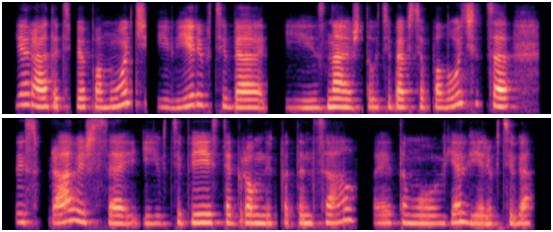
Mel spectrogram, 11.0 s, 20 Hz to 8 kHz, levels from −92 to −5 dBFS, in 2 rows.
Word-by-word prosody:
Я 280 +1 +1
рада 225 -2 +4
тебе 220 0 -3
помочь 235 +10 0
и 210 -1 -9
верю 245 +8 +1
в 265 - -13
тебя! 205 -3 +2 0.2
И 200 -1 -6
знаю, 215 +1 +5
что 205 0 -3
у 210 - -4
тебя 210 0 +2
всё 210 +1 -4
получится. 230 +3 +3 0.5
Ты 240 0 -4
справишься, 245 -1 +1
и 205 0 -7
в 200 0 -14
тебе 225 +1 +2
есть 225 0 -2
огромный 215 -1 +1
потенциал, 220 +6 -3
поэтому 210 -1 -3
я 230 +3 0
верю 205 -3 -2
в - - -11
тебя. 215 0 -2
220 Hz, 155 wpm, -22 LUFS, 210-230 Hz, 0.5 s, знаю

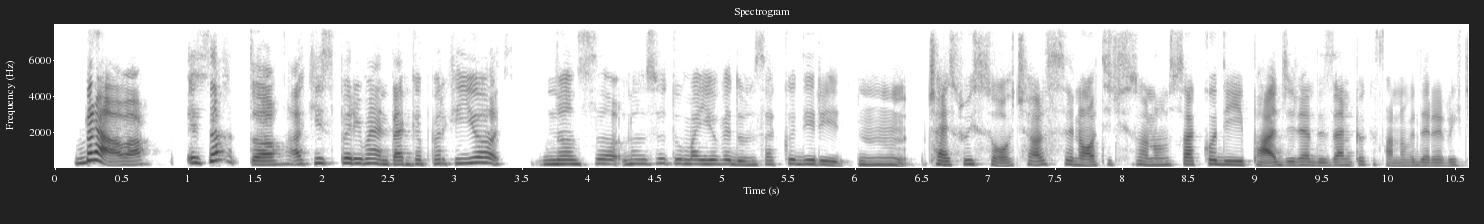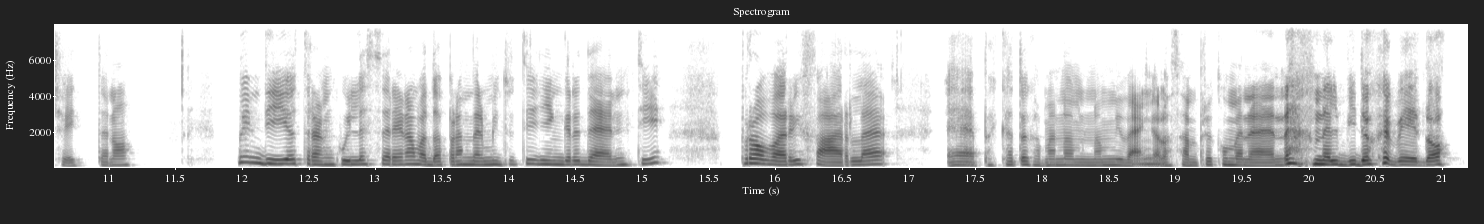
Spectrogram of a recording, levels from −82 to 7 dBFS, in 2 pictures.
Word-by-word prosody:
Brava, 195 - +6 0.3
esatto, 285 - 0 0.2
a 210 +1 -2
chi 265 +5 -2
sperimenta, 255 -5 -1
anche 205 +2 -2
perché 235 +2 -7
io 280 +1 +1
s 220 - -27 0.2
non 220 +2 0
so 225 +2 -5
non 230 +3 -5
so 255 +3 -9
tu, 240 0 -6
ma 230 - -3
io 225 0 -1
vedo 220 -3 -3
un 185 0 -6
sacco 200 +5 -7
di 220 0 -2
ri 195 -5 -4
mhmm, 185 -1 -4 0.2
cioè 195 - 0
sui 215 +4 -4
social 180 -1 -4
se 205 +1 -7
noti, 170 +1 -1
ci 190 - -17
sono 185 -3 -5
un 175 - -6
sacco 195 +3 -2
di 190 -2 -1
pagine 170 +1 +1
ad 170 -1 -5
esempio 165 +3 -5
che 190 +1 -22
fanno 150 -3 -10
vedere 155 +1 -7
ricette, 150 0 -11
no, 165 +1 -6 0.7
quindi 275 -6 +1
io 235 0 +4
tranquilla 200 -1 0
e - - -5
serena 210 0 -1
vado 185 -4 +1
a - - -3
prendermi 190 +1 -1
tutti 200 +4 -7
gli - - -2
ingredienti, 195 - -1 0.5
provo 250 -3 +5
a 185 - +8
rifarle 195 0 +2 0.4
e 165 0 -3
peccato 175 +3 -5
che 175 - -11
a - - -6
me 160 +1 -4
non 165 0 -4
non 155 0 -5
mi 160 - -2
vengano 150 - -1
sempre 155 +2 -4
come 175 -2 0
ne 150 -1 +3
ne 245 +10 +6
nel 205 -2 +8
video 205 +2 +6
che 210 - +6
vedo. 185 +2 +4
195 Hz, 200 wpm, -27 LUFS, 170-220 Hz, 0.7 s, a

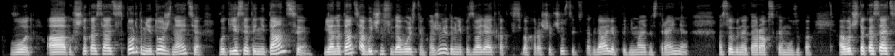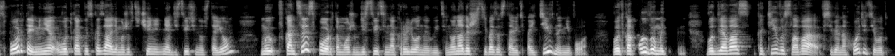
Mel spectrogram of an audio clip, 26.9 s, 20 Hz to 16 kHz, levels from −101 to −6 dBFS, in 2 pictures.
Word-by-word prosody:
Вот, 145 0 -3 0.2
а 155 +1 +4
п 155 - -12
что 190 - -5
касается 185 0 -1
спорта, 245 +6 +2
мне 175 -3 -2
тоже 215 -2 +3
знаете, 200 +9 -4 0.2
вот 165 +2 -5
если 195 +1 +2
это 175 -1 -4
не 165 -2 -5
танцы, 225 - -1 0.2
я 160 +1 +3
на 170 - -1
танцы 225 +8 +2
обычно 175 +2 -1
с 175 - -19
удовольствием 155 -3 -1
хожу, 140 - -5
это 250 -9 -2
мне 155 -2 -9
позволяет 150 0 -2
как-то 130 0 -15
себя - - -10
хорошо 140 +2 -11
чувствовать 150 -1 -13
и - - -40
так 135 +2 -12
далее, 165 0 0
поднимает 145 +1 -9
настроение, 150 +5 -8 0.4
особенно 150 0 -2
это 140 0 -2
арабская 140 +1 -4
музыка. 135 -1 -10 0.4
А 155 +3 +3
вот 180 0 +5
что 190 +2 +2
касается 185 -1 +4
спорта, 280 - +6
и 160 - +3
мне 180 +4 +2
вот 165 +2 0
как 175 0 +1
вы 175 - -2
сказали, 175 -2 +2
мы 150 - -4
же 155 - -7
в 145 - -23
течение 160 +1 -6
дня 155 -2 -3
действительно 145 +2 -8
устаем, 150 - -2 0.4
мы 180 +2 +4
в - - -23
конце 260 - +5
спорта 170 - +3
можем 145 0 -4
действительно 155 -2 -4
окрыленной 150 -3 -2
выйти. 130 0 -10
Но 155 +3 -2
надо 180 +1 +4
ж - - -8
себя 160 -2 -2
заставить 140 -3 -6
пойти 135 - +1
в - - -1
на - - -2
него. 130 -1 -8 0.4
Вот 180 +1 +5
какой 255 +11 +6
вы 240 - +8
м 180 -4 +1 0.6
вот 180 0 +2
для 195 0 +6
вас 225 +1 +4
какие 185 +7 -3
вы 210 -2 +1
слова 160 +2 +1
в - - -15
себе 145 0 -5
находите 210 - -2
вот, 135 0 -5
165 Hz, 190 wpm, -23 LUFS, 145-185 Hz, 0.6 s, вы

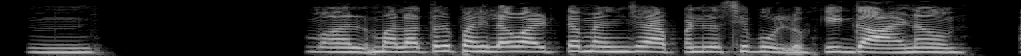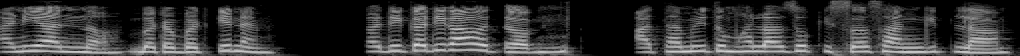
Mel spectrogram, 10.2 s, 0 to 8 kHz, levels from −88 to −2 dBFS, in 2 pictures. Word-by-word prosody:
हं, 205 0 -5 1.1
म 240 - -5 0.3
मला 240 -1 +3
तर 265 +1 +2
पहिलं 255 -3 +2
वाटतं 245 0 +1
म्हणजे 250 0 +2
आपण 235 0 0
जशी 235 +3 -4
बोललो, 230 -3 0
की 240 +1 0
गाणं 220 0 +2 0.4
आणि 245 +4 0
अन्न 240 -5 +3 0.2
बरोबर, 230 -1 +1
की 290 - +2
नाही. 245 -7 -1 0.5
कधी-कधी 280 +4 +1
काय 325 0 +5
होतं 230 -9 +1
हं. 220 +2 -4 0.4
आता 225 +3 -2
मी 265 +1 +2
तुम्हाला 255 -2 +3
जो 275 - +1
किस्सा 250 -1 -1
सांगितला, 230 -5 0
240 Hz, 160 wpm, -23 LUFS, 225-255 Hz, 1.1 s, काय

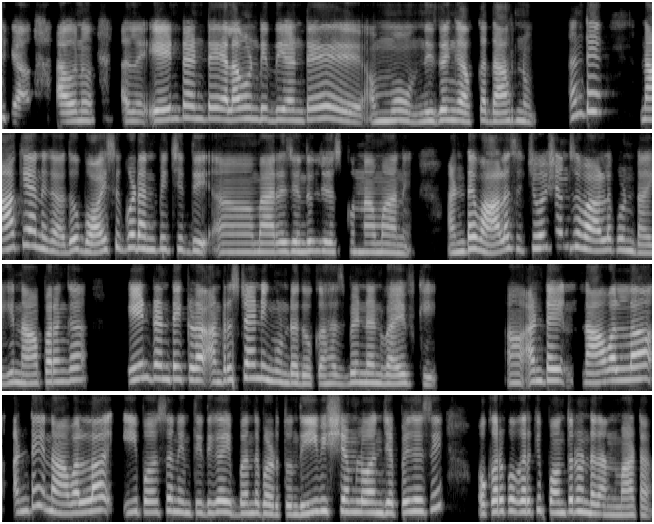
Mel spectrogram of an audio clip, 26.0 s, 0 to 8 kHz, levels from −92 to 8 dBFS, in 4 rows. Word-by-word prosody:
Yeah! 170 - -2 0.3
అవును. 210 +2 +1 0.4
అలె 210 -2 -4 0.2
ఏంటంటే 260 +2 +1
ఎలా 235 0 +5
ఉండిద్ది 250 -2 -3
అంటే, 230 +2 -2 0.6
అమ్మో! 210 +3 -2 0.2
నిజంగా 225 +1 +2
ఒక 225 +4 -4
దారుణం. 205 -1 -1 0.4
అంటే 380 +6 -1 0.5
నాకే 290 +8 +3
అని 290 -5 -2
గాదు, 215 +3 -1
బాయ్స్‌కి 240 +9 +1
గూడా 310 -1 +3
అనిపించింది. 255 -3 -4 0.2
ఆహ్, 205 0 -4
మ్యారేజెందుకు 215 +1 0
చేసుకున్నామా 205 -1 -3
అని. 185 -2 -9 0.4
అంటే, 215 +7 +1
వాళ్ళ 195 +5 +4
సిట్యుయేషన్స్ 305 +5 -4
వాళ్ళకుంటాయి. 235 -6 -2
నా 200 - +3 0.2
పరంగా 245 +3 0 0.6
ఏంటంటే, 310 -2 +2
ఇక్కడ 280 -1 +2 0.2
అండర్‌స్టాండింగుండదు. 260 -6 0
ఒక 195 - -4
హస్బెండ్ 215 +3 -2
అండ్ 205 -2 -4
వైఫ్‌కి. 195 -3 -1 0.8
ఆహ్, 215 - -2
అంటే 255 +2 +3 0.4
నా 215 - +5
వల్ల 270 +1 +2 0.4
అంటే 280 +9 -4 0.2
నావల్ల 235 +3 +2 0.4
ఈ - - +2
పర్సన్ 250 +2 -2
ఇంత 230 -1 -7
ఇదిగా 240 +3 +2
ఇబ్బంది 225 0 -2
పడుతుంది, 200 0 -1
ఈ - - +3
విషయంలో 255 -2 +3
అని 235 0 0
చెప్పేసేసి, 265 +7 0 0.5
ఒకరికొకరికి 260 +2 +2
పొంతనుండదనమాట. 220 -7 +1
235 Hz, 120 wpm, -23 LUFS, 210-265 Hz, 0.8 s, ఎలా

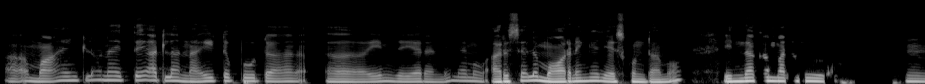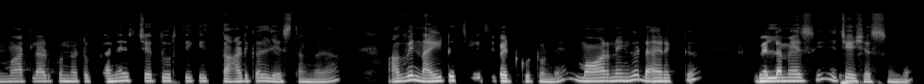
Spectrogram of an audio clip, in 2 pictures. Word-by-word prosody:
ఆ! - - -8 0.3
మా 135 - -3 0.2
ఇంట్లోనైతే 195 +1 -6
అట్లా 170 -2 -4 0.2
నైట్ 155 +5 -4
పూట 150 0 -4 0.7
ఆహ్, 120 -1 -4
ఏం 140 +2 -5
జెయ్యరండి. 125 -1 -6
మేము 165 -2 -6 0.2
అరిసెలు 175 +9 +2
మార్నింగే 140 +6 +3
జేసుకుంటాము. 120 -1 0 0.6
ఇందాక 150 +3 +4 0.2
మనము 155 0 0 0.9
హ్మ్. 135 -1 -1
మాట్లాడుకున్నట్టు 145 +1 -3 0.2
గణేష్ 155 +6 +2
చతుర్థికి 155 -1 -2 0.2
తాడికలు 140 +3 0
చేస్తాం 120 -1 -2
గదా! 115 +6 -3 0.6
అవి 160 +8 +5
నైట్ 160 +6 +4 0.2
చేసి 155 +3 -10
పెట్టుకుంటుండే 140 -2 +1 0.3
మార్నింగ్ 160 +5 +4
డైరెక్ట్ 150 +5 +2 0.7
బెల్లమేసి 160 +6 +6 0.2
చేసేస్తుండే. 120 -6 0
150 Hz, 95 wpm, -23 LUFS, 130-160 Hz, 0.9 s, బెల్లమేసి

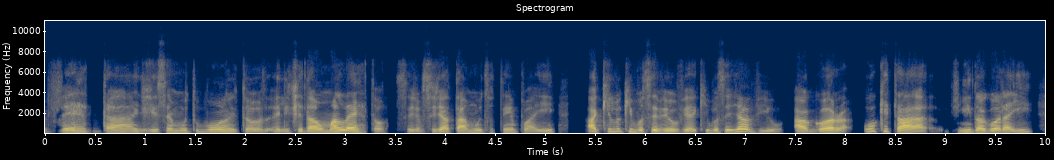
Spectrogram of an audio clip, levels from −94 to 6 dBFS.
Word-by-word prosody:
Verdade. 155 -3 -2
Isso 125 +5 -7
é - - +1
muito 160 +2 -7
bom. 195 -2 0
Então, 130 -1 -4
ele 125 - -9
ele 130 - -8
te 140 - -4
dá 135 +2 +4
um 155 +4 0
alerta. 180 -7 +4
Ou - - -12
seja, 115 - -9
"você 125 - -11
já 135 - +4
tá - - +3
há 150 - 0
muito 165 +1 -7
tempo 140 -3 -7
aí. 120 +7 -5 0.3
Aquilo 225 +1 +1
que 220 - -6
você 185 -2 0
veio 140 -2 -1
ver 130 - -2
aqui, 125 - -7
você 175 0 -1
já 225 +2 +5
viu. 130 - -10
Agora, 140 +6 +4
o 235 +2 -3
que 240 - -6
tá 155 - +5 0.3
vindo 170 +4 0
agora 155 0 +3
aí" 165 +9 -3
155 Hz, 220 wpm, -19 LUFS, 135-180 Hz, 0.3 s, já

